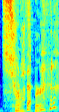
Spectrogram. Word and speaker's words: Strasburg: Is there a T in it? – S-T-R-A-S. – Gotta get that T in there. – Yeah. – Strasburg.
